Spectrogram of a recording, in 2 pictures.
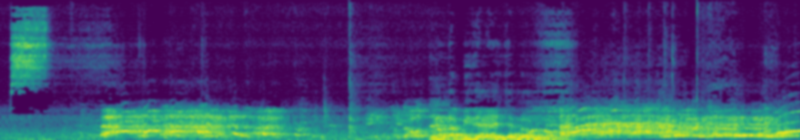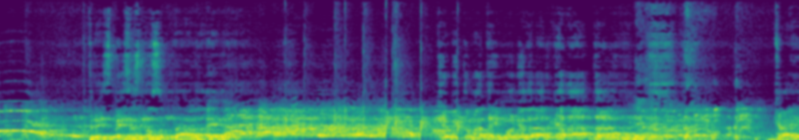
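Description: A man speaks with animation into a microphone over loudspeakers.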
